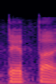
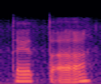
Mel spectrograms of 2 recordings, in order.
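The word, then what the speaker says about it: θ: gunakan itu bisa menggunakan tanda seperti ini ini dibacanya Teta ya dibaca Teta boleh juga kita menggunakan lambang seperti ini Ini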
